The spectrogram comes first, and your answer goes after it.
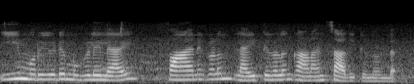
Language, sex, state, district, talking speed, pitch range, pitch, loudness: Malayalam, female, Kerala, Kollam, 100 wpm, 195-240 Hz, 215 Hz, -16 LUFS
